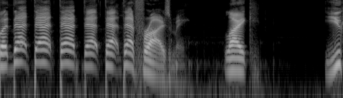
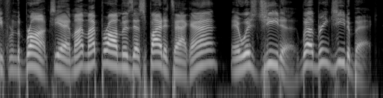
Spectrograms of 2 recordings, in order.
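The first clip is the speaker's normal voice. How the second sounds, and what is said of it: Exaggerated New York accent. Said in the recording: “That's my bad New York Yankees uh, accent. ... just New York”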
